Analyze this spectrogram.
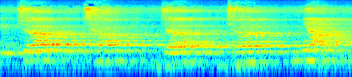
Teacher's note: ಹಾಗೆಯೇ ಚವರ್ಗ, ಇವನ್ನ ತಾಲು ಅಂತ ಕರೀತೀವಿ. ತಾಲು ಅಂದ್ರೆ ಹಲ್ಲಿನ ಮೇಲ್ಭಾಗದ ಹಲ್ಲಿನ ಹಿಂಬದಿಯಲ್ಲಿ ಒಸಡಿನ ಸ್ವಲ್ಪ ಮೇಲ್ಭಾಗದಲ್ಲಿ ಈ ಅಕ್ಷರಗಳು ಉಚ್ಚಾರಣೆ ಆಗುವಾಗ ನಾಲಿಗೆ ಸ್ಪರ್ಶವಾಗುತ್ತೆ.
